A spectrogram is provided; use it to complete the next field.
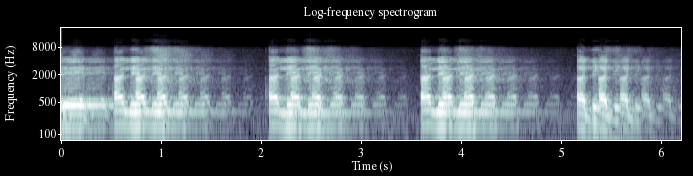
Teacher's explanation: منہ کے خالی حصے سے الف ادا ہوتا ہے، جیسے الف الف الف الف۔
